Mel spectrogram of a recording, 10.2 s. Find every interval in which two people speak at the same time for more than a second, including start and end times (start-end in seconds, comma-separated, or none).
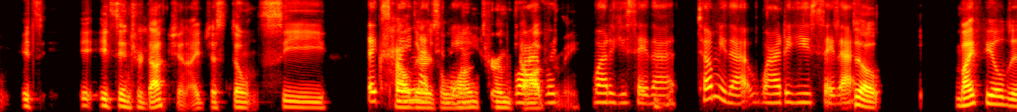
3.8-5.8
